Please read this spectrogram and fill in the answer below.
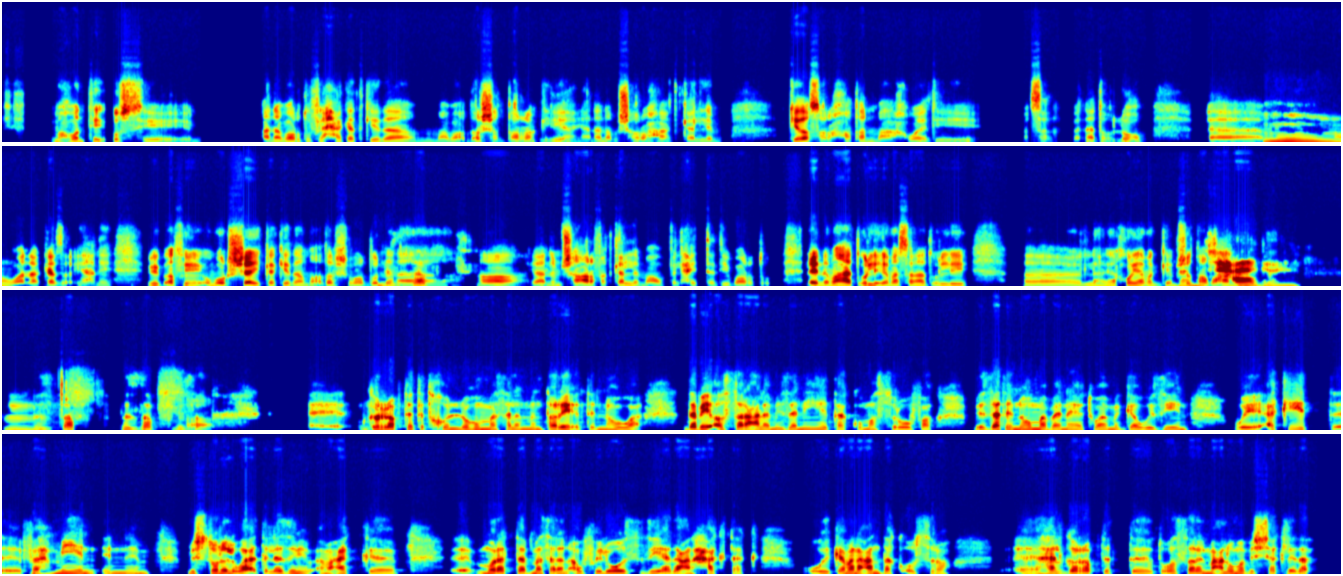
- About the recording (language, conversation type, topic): Arabic, advice, إزاي بتوصف إحساسك تجاه الضغط الاجتماعي اللي بيخليك تصرف أكتر في المناسبات والمظاهر؟
- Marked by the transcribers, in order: other background noise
